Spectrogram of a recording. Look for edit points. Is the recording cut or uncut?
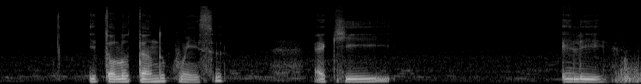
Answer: uncut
